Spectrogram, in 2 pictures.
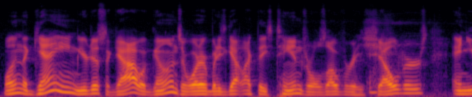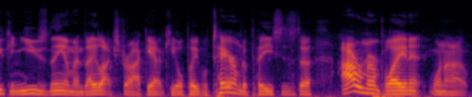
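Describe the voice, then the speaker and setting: A man's voice: mid-range voice, lively intonation, quick pace, hardly any pauses, no room sound. A man co-hosting a casual podcast, talking enthusiastically about comics and games, rambling and correcting himself as he goes. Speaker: podcast co-host.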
